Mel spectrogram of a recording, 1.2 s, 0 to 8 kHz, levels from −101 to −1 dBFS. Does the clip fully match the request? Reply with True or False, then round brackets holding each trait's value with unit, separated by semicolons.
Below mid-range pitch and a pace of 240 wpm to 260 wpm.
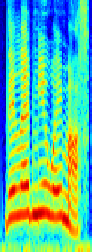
False (290 Hz; 245 wpm)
